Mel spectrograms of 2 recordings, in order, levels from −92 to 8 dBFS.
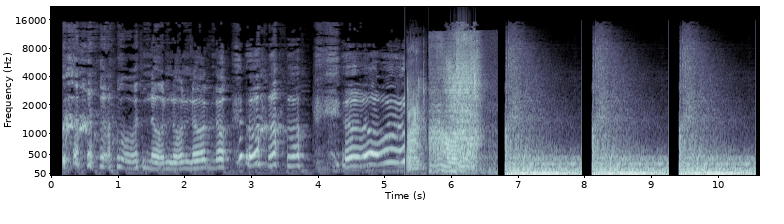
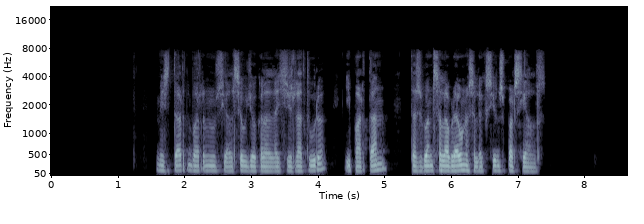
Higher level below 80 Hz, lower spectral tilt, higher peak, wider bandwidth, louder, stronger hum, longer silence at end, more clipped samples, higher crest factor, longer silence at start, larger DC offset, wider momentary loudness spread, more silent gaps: first, -14 dBFS vs -62 dBFS; about the same, -4.5 dB/octave vs -5.5 dB/octave; first, 0 dBFS vs -10 dBFS; first, 15 kHz vs 8 kHz; first, -13 LUFS vs -28 LUFS; neither; second, 0.05 s vs 1.25 s; neither; second, 12 dB vs 20 dB; second, 0.15 s vs 1.6 s; neither; about the same, 12 LU vs 11 LU; first, 6.69-6.79 s, 7.95-8.10 s, 9.26-9.41 s vs 5.26-5.39 s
